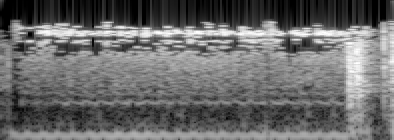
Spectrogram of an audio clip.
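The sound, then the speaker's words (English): The airlock door of a truck's living quarters opening: a steady low mechanical hum with a bright hiss running throughout, ending in a short, loud burst of rushing air. No one speaks. “Open the airlock.”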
